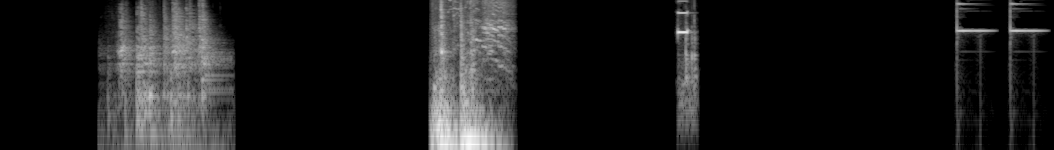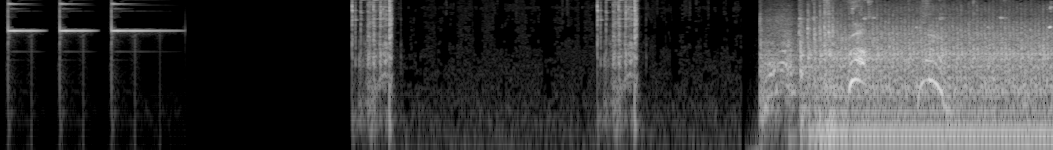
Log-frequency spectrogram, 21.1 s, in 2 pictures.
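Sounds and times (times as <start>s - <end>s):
engine running: 18.1s - 21.0s.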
